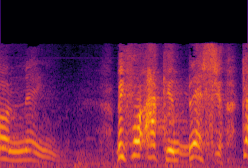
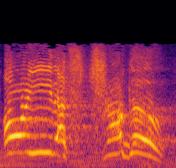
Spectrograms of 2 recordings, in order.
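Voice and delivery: raised, pleading sermon cry; impassioned preaching; 6 semitones higher, 5 dB louder than usual. Acted. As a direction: cry out the invitation from the pulpit. Preaches Jesus's invitation at full force.

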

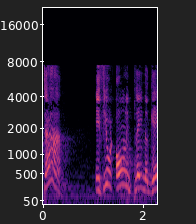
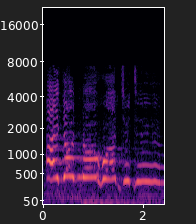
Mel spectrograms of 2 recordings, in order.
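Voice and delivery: high wailing mother; 9 semitones higher, slower than usual. Retold or imitated. Altar call mother voiced crying.

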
